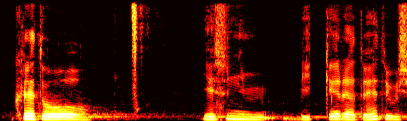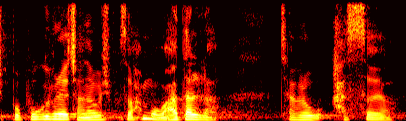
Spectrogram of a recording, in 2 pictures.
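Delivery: ordinary delivery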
